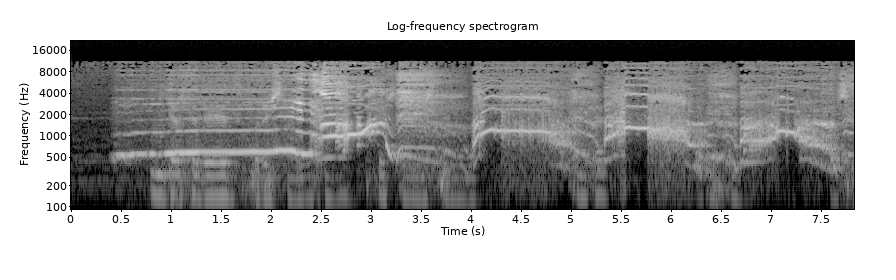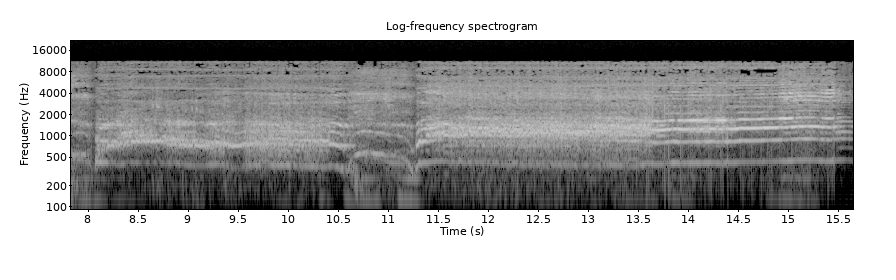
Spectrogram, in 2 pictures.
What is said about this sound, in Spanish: Sabemos que eh, la posesión ha acabado cuando se produce un grito tremendo, fortísimo, estentorio, y la persona cae al suelo como muerta.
